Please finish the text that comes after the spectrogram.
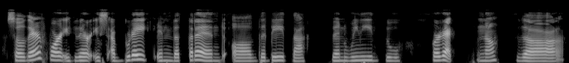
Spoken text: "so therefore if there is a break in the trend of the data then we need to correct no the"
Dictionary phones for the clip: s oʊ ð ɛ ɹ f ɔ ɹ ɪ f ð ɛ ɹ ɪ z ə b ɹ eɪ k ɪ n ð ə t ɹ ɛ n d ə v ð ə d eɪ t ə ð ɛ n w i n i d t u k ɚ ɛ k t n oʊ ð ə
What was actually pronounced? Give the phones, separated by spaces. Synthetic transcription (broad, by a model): s oʊ ð ɛ ɹ f ɔ ɹ ɪ f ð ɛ ɹ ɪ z ə b ɹ eɪ k ɪ n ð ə t ɹ ɛ n d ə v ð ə d eɪ t ə ð ɛ n w i n i d t u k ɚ ɛ k t n oʊ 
